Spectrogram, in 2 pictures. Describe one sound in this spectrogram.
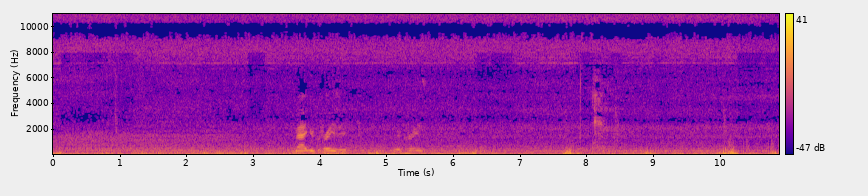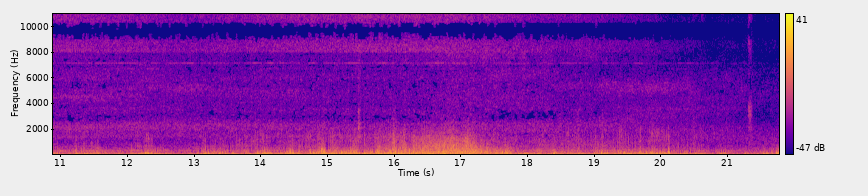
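Wind blows and rumbles steadily against the microphone outdoors.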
